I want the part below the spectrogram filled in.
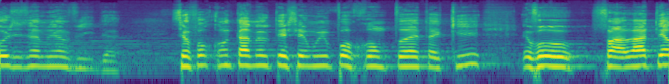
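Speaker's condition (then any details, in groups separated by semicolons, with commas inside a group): Cerebral palsy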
